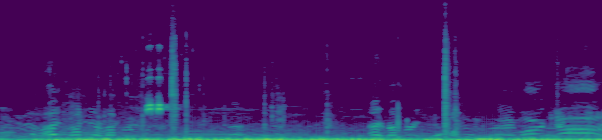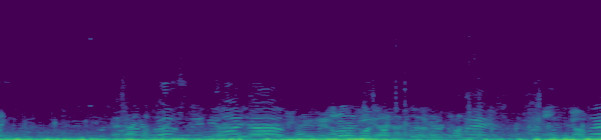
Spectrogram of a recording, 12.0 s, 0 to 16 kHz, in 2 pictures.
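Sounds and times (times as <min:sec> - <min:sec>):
wind on microphone: 0:00.0 - 0:10.2, 0:10.8 - 0:12.0.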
